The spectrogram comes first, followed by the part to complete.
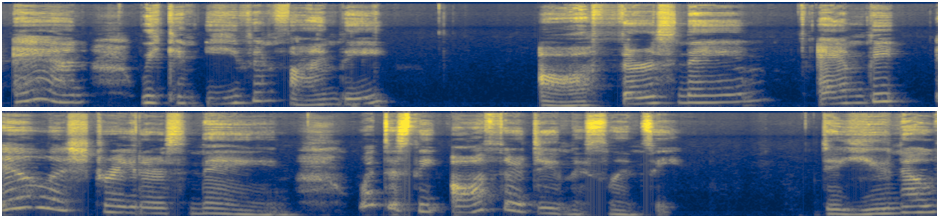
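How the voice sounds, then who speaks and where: Her voice sits on the high side, sing-song and slightly bright. She's a preschool teacher reading aloud to little ones in an online lesson, keeping her phrasing simple and deliberate and posing questions to the kids.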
